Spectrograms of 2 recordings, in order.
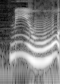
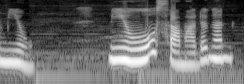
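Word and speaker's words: μ: Di rumus-rumus biasa nih Miu ini cara bacanya miu-miu = Q dikali Hai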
